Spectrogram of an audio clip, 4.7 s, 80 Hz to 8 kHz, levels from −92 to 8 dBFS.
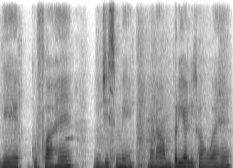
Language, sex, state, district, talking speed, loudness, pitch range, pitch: Hindi, female, Uttar Pradesh, Shamli, 130 wpm, -17 LUFS, 180-195 Hz, 195 Hz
